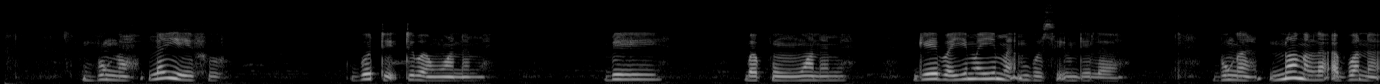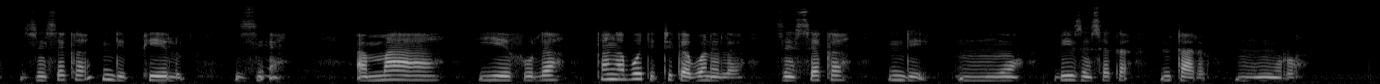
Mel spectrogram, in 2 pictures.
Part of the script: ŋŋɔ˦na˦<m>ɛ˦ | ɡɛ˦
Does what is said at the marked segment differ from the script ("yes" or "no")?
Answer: no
